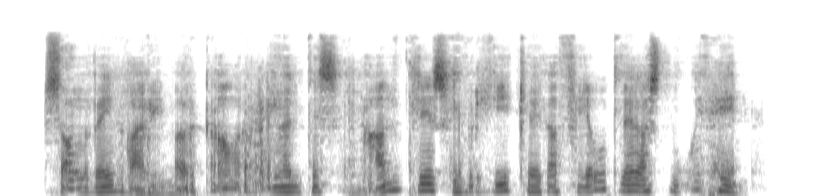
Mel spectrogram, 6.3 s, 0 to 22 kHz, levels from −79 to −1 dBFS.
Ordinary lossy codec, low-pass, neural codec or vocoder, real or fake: MP3, 48 kbps; 10.8 kHz; codec, 44.1 kHz, 1.7 kbps, Pupu-Codec; fake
